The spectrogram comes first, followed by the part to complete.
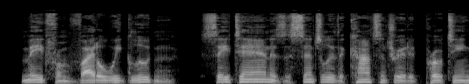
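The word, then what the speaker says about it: seitan: If you've never heard of Satan, pronounced Satan, you're not alone.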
